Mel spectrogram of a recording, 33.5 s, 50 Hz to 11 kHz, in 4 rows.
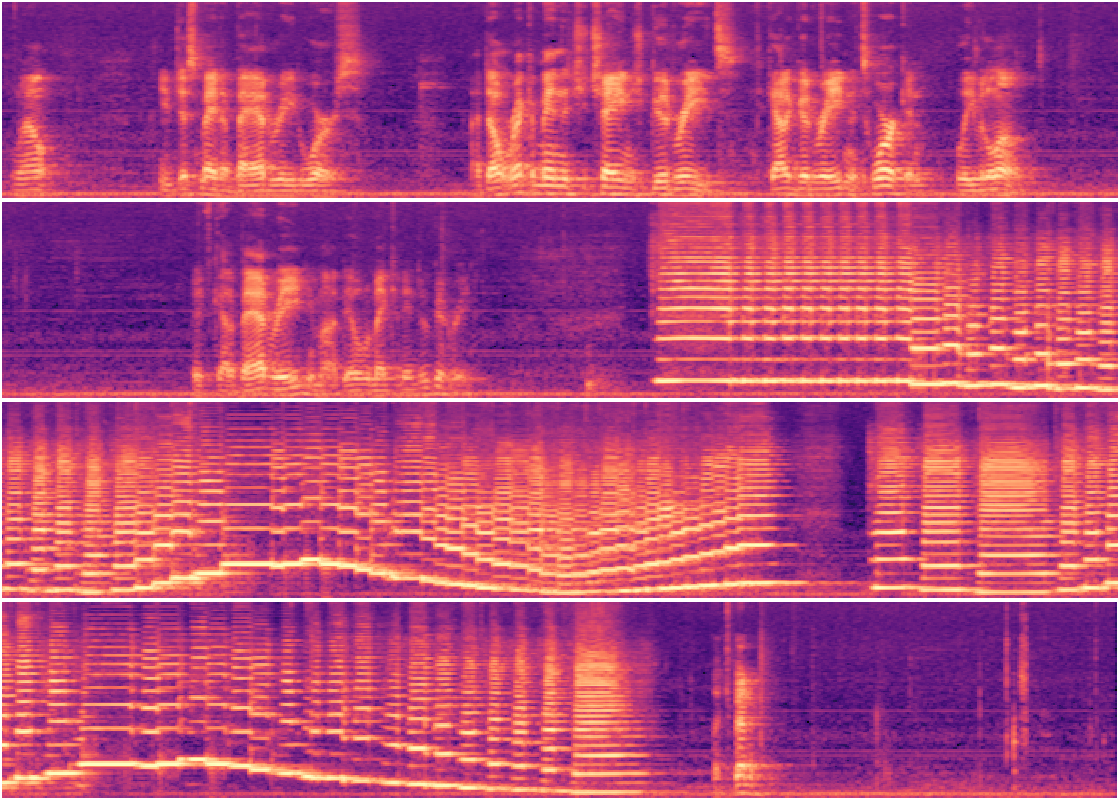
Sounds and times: Inside, small room: 0.0 - 33.4
Speech: 0.1 - 0.5, 1.2 - 2.8, 3.6 - 7.9, 9.8 - 12.0, 30.4 - 31.0
Clarinet: 13.3 - 30.2.

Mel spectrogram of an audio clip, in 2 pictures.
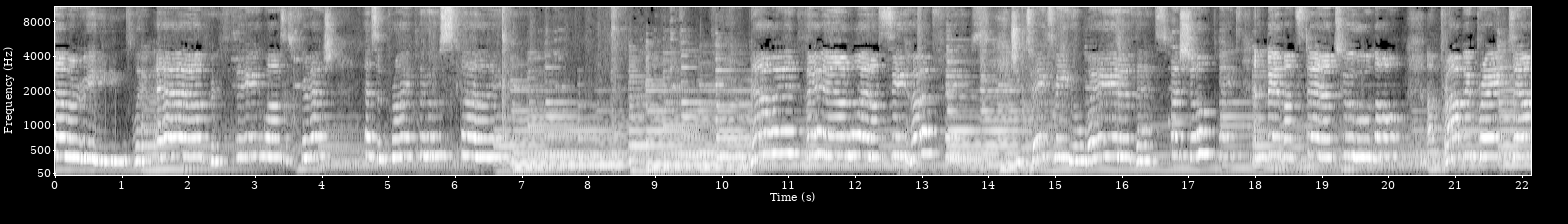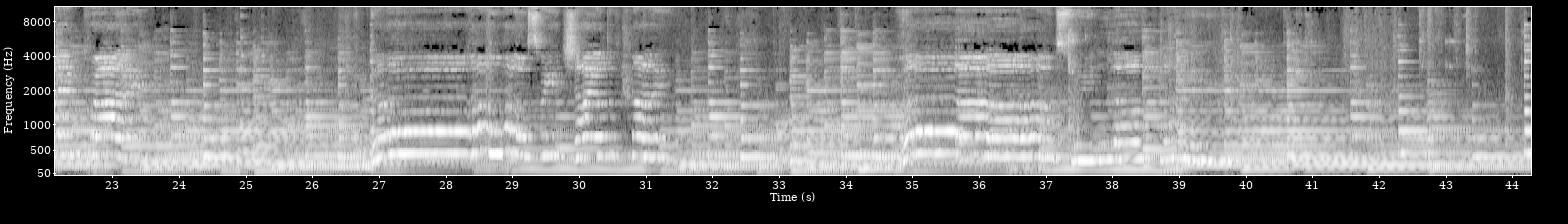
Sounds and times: Musical instrument: 0.0 - 44.2.

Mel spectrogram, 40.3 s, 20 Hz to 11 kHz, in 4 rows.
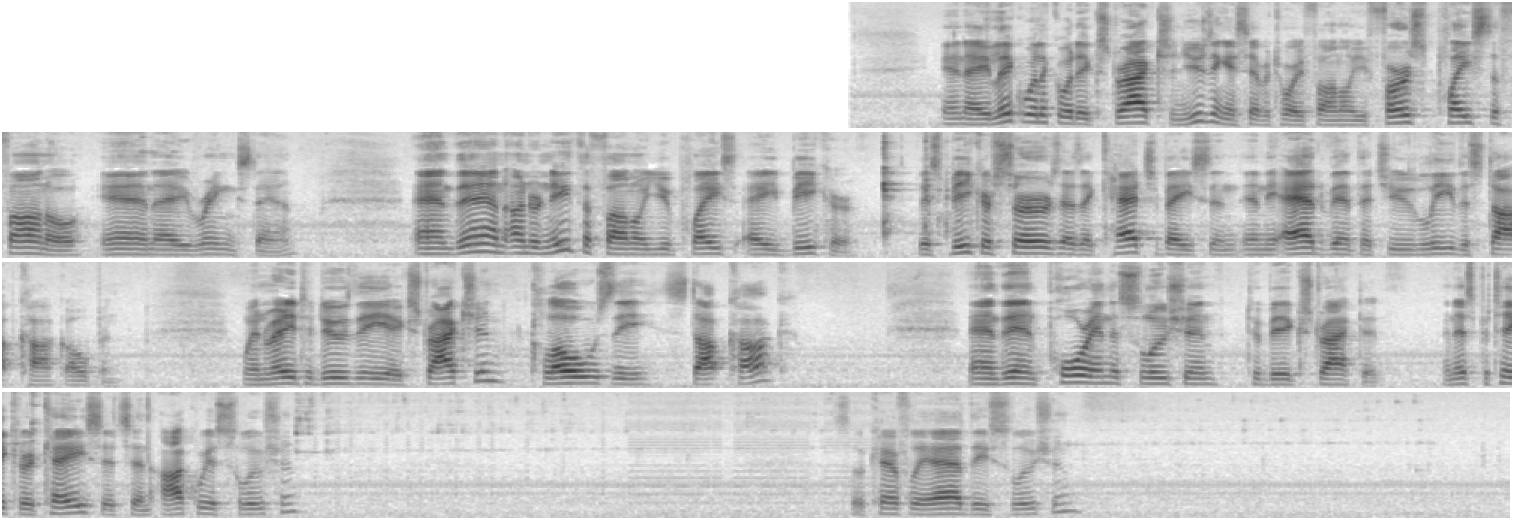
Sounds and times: Speech: 6.3 - 12.1, 12.8 - 21.0, 21.8 - 25.5, 26.6 - 32.2, 35.8 - 37.5.

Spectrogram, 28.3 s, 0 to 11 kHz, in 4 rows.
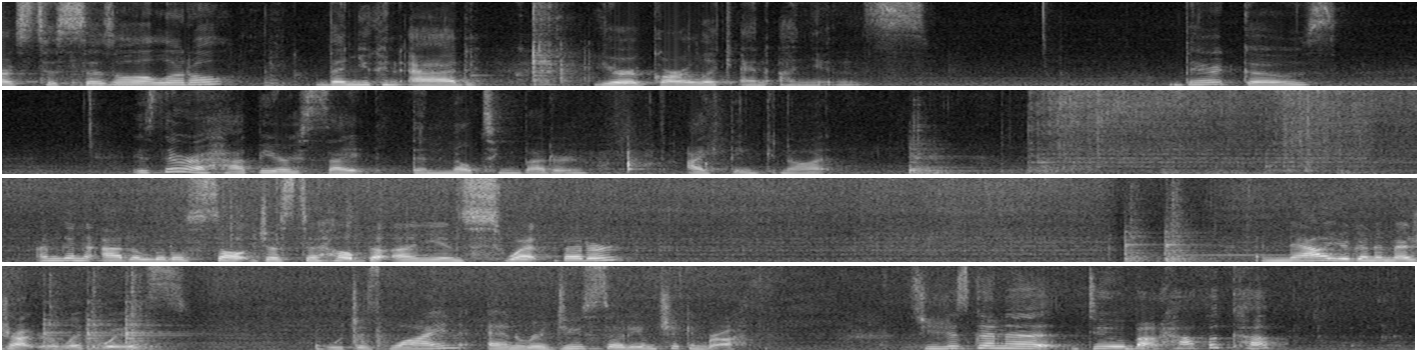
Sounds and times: Speech: 0.0 - 2.4, 5.8 - 6.7, 7.8 - 11.3, 20.4 - 22.1, 22.8 - 25.0, 25.8 - 27.7
Frying (food): 12.2 - 28.2.

